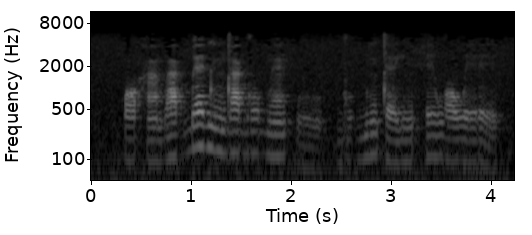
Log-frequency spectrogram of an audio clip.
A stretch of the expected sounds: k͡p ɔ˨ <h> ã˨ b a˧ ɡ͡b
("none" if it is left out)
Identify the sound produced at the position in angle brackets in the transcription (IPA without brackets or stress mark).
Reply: h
